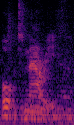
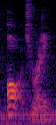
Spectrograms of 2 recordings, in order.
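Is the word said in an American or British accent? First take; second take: American; British. First: It is said in an American accent. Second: It is said in a British accent. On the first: "if you choose to speak American English, you can say like ordinary" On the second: "two ways of pronouncing Audrey in British English"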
